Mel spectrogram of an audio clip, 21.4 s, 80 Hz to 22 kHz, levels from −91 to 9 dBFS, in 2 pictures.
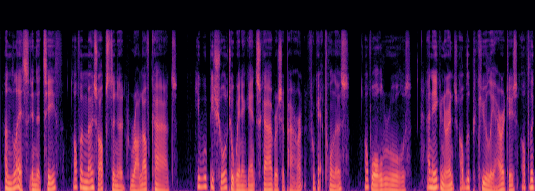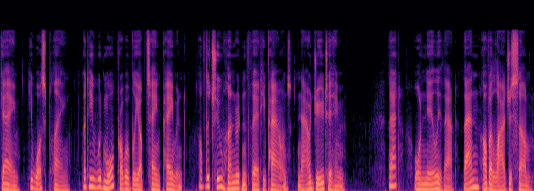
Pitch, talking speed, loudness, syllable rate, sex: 120 Hz, 170 wpm, -19 LUFS, 4.9 syllables/s, male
